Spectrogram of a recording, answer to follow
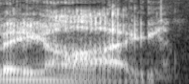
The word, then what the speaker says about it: Ai: city is called Ai and it's not spelled AI I think it's spelled a a i e e or something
